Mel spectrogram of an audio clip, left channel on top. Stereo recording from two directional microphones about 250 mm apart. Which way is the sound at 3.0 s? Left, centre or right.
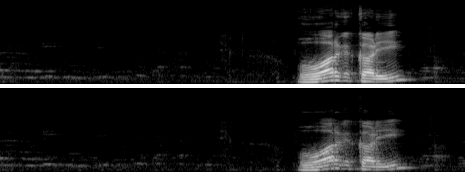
Left.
